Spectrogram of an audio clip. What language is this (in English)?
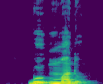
Igbo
